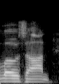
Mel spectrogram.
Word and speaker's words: Lauzon: We call him Lozon in the UFC. It's one of the easier names to pronounce incidentally. Just say opposite of high, it's Lozon.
